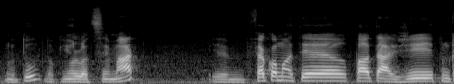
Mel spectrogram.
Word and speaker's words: Saint-Marc: Si nous prenons par exemple nom ville Saint-Marc, actuellement ville là, Saint-Marc, nous avons tendance à enlever C pour nous joindre prononciation Saint-Marc.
